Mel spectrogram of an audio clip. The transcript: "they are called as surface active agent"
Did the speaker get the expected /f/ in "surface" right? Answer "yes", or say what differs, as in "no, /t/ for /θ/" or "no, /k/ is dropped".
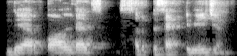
no, /p/ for /f/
